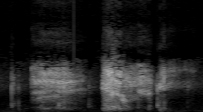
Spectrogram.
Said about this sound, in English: Ah, confound it. I do not have a cold. A man can sneeze, can't he?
